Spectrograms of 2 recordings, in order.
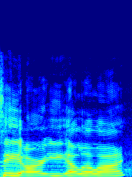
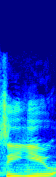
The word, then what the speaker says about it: Corelli: And then Corelli is Crelli. Corelli is Currelley. Oh, you really threw us off because normally it's spelled like the Italian way, right?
